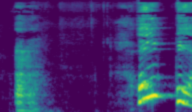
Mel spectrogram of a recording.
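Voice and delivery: high, loud, swooping squeal. A speaker who prepped voices for a guest tries a Mickey Mouse voice. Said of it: "so I prepped my Mickey Mouse".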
